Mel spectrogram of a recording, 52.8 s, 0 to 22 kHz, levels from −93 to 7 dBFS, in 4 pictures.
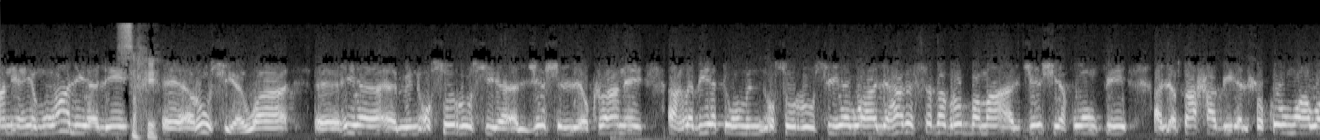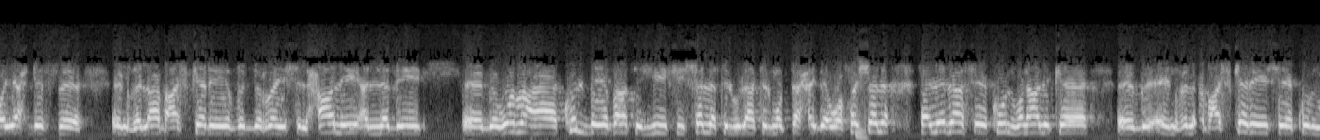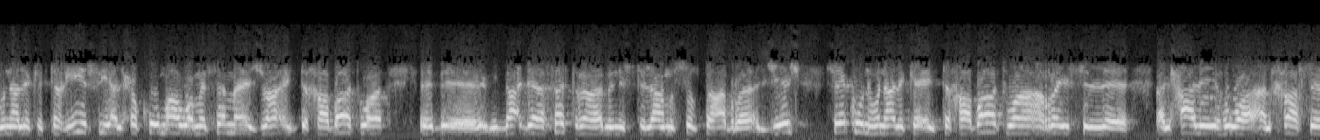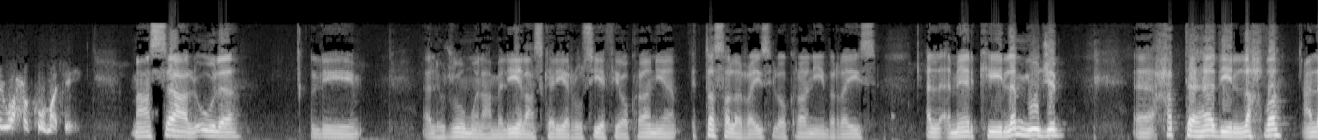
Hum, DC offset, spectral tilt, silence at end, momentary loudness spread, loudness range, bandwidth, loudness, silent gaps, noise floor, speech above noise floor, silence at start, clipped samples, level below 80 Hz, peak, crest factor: none; under 0.1%; -5.5 dB/octave; 0 s; 7 LU; 4 LU; 11 kHz; -12 LUFS; none; -50 dBFS; 38 dB; 0 s; under 0.1%; -52 dBFS; 0 dBFS; 12 dB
